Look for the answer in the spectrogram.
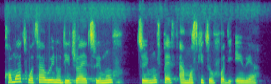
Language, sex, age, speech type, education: Nigerian Pidgin, female, 15-29, spontaneous, tertiary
